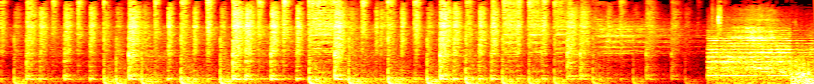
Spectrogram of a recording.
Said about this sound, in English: as he rides a train across Europe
